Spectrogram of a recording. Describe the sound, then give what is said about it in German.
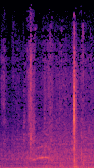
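A large intercity-coach-sized bus pulls up outside a chapel as mourners stream out. A steady, low engine rumble runs throughout, with a few faint higher clicks and rattles on top. “Während die Trauergemeinde aus der Kapelle strömt, fährt draußen ein Bus von der Größe eines Überlandgefährts vor.”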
